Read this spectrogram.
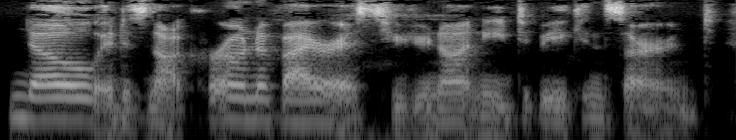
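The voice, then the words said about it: Congested head-cold voice. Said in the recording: “I'm sorry that I sound like this. I have a head cold.”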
